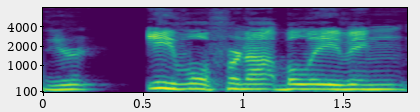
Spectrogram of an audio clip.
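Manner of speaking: usual speaking voice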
